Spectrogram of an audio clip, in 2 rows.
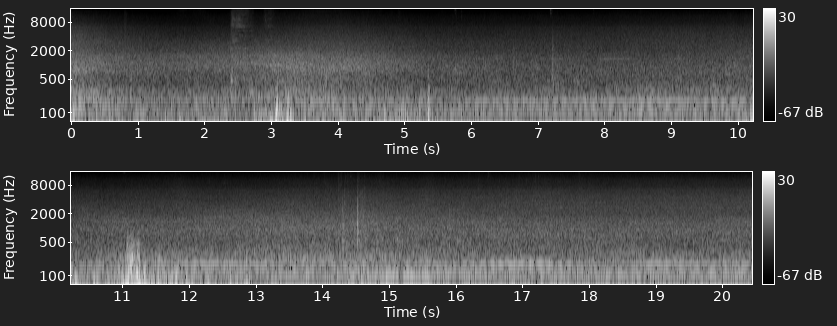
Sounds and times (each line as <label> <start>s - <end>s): wind noise 0.0s - 6.1s
traffic 0.0s - 20.4s
wind noise 10.0s - 17.7s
